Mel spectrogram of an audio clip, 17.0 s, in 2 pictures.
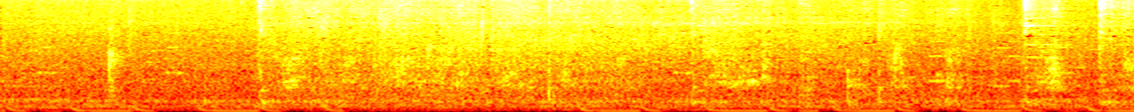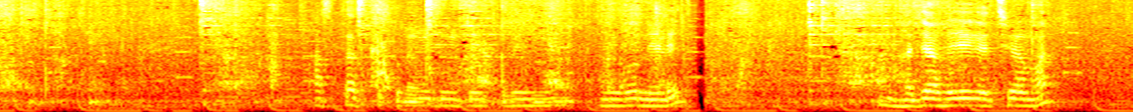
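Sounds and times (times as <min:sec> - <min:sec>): paste sizzling in a pan: 0:00.0 - 0:17.0
metal spatula stirring and scraping: 0:01.8 - 0:16.7
spatula clinking against pan: 0:06.6 - 0:09.2, 0:14.5 - 0:15.2.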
